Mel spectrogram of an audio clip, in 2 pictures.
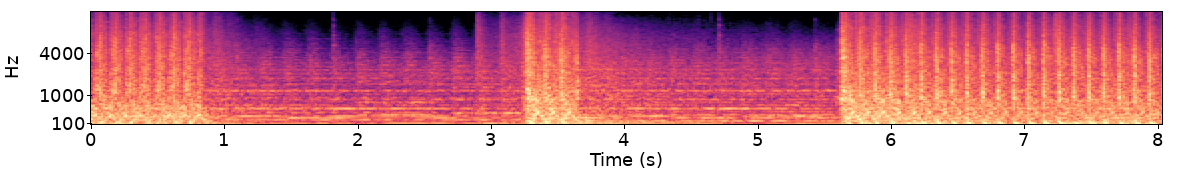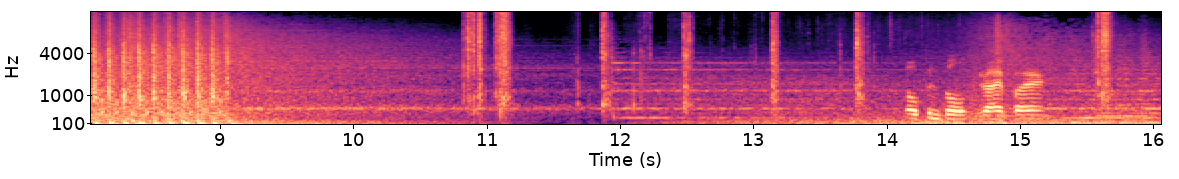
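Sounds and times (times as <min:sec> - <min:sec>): suppressed automatic gunfire: 0:00.0 - 0:01.0, 0:03.3 - 0:03.8, 0:05.6 - 0:09.1
background music: 0:00.0 - 0:16.0.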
